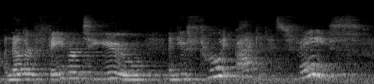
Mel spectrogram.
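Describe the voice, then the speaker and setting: A woman's voice: sits high, expressive, moderate pace. A woman acting as a stern, exasperated young woman in a live dramatic reading. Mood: angry, reproachful. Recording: distant echoey hall, clear background noise.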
